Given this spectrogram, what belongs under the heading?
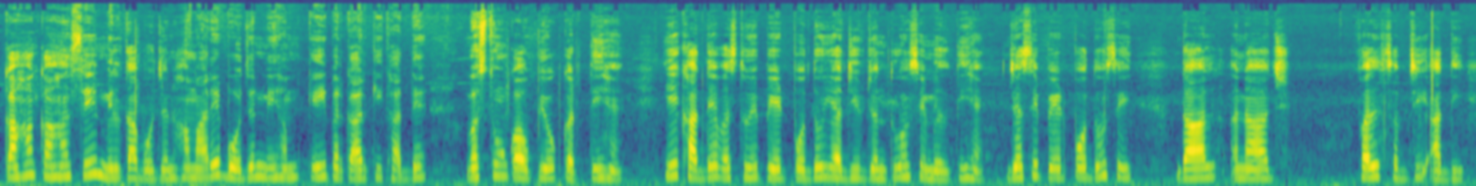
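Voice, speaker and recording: A woman teacher, reading a primary school lesson aloud slowly and clearly, pausing between the items of each list. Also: medium pitch, fairly even intonation, a little mellow. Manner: slow, clear classroom reading with list-like pauses.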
